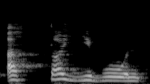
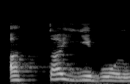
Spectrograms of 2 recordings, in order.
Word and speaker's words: الطيبون: Here الطيبون, الطيبون, we did not pronounce the lam.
